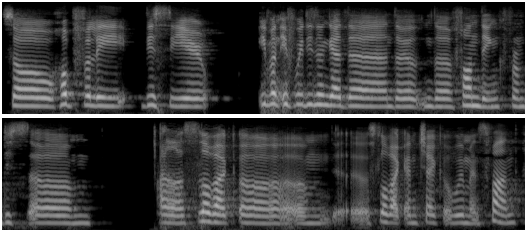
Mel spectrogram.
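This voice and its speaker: A woman on a conference panel who speaks haltingly with many fillers. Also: mid-range voice, level tone, creaky, clear, resonant tone. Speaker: panelist from a women's group. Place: conference hall. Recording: dull, reverberant hall recording.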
